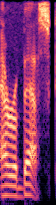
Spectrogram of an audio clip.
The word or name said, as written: arabesque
